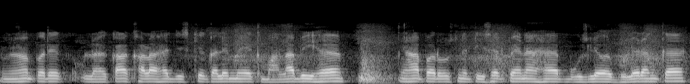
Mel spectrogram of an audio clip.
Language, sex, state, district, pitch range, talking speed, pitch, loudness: Hindi, male, Jharkhand, Palamu, 130-135 Hz, 215 wpm, 135 Hz, -16 LUFS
